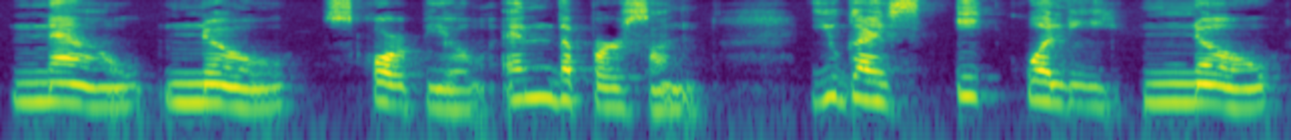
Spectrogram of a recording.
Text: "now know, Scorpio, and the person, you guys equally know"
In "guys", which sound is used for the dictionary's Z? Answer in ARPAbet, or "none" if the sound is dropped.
S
